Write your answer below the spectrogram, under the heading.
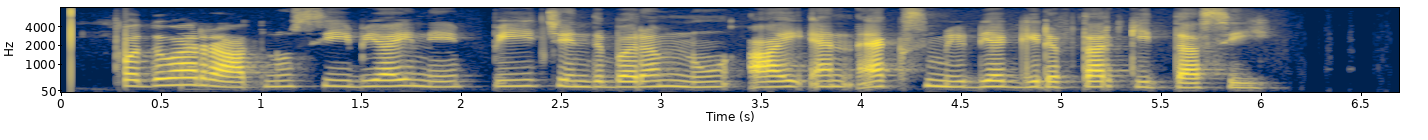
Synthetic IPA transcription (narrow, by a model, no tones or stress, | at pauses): pəd̪aːɾaːt̪nũːsiːbiːaːiːneːpiːt͡ʃɪnd̪bəɾəmnũːaːiːʔɛːnɛːksmiːɖijaːɡɪɾəpʰt̪aːɾkiːt̪aːsiː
